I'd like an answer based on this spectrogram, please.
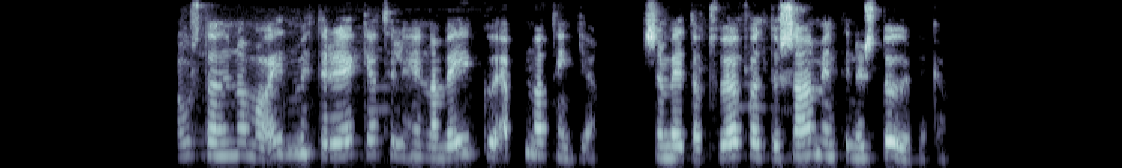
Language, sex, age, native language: Icelandic, female, 40-49, Icelandic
